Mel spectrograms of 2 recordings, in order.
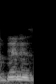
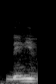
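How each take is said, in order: First: The name is said with English pronunciation. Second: The name is said with French pronunciation.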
